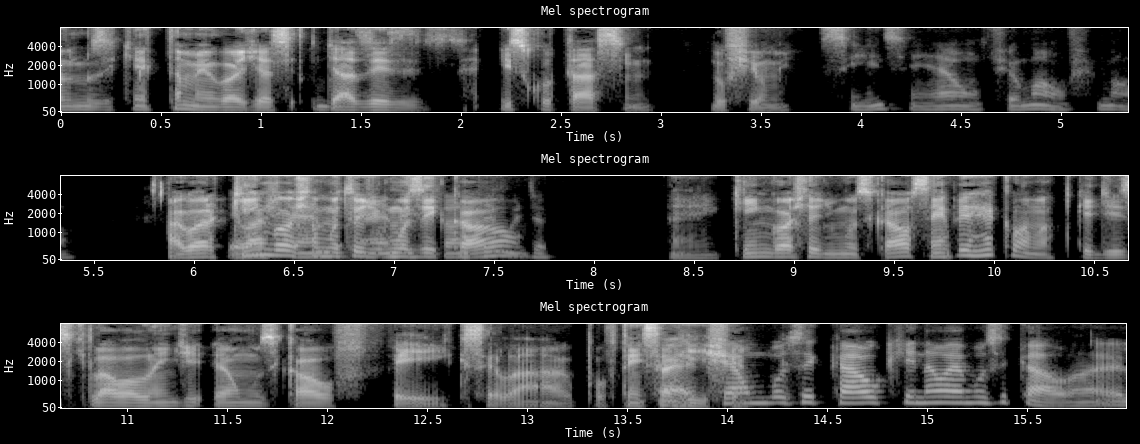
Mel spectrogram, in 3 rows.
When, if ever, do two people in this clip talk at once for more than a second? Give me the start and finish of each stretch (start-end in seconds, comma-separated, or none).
6.2-7.7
